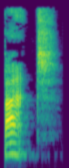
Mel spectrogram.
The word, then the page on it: bat: British English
